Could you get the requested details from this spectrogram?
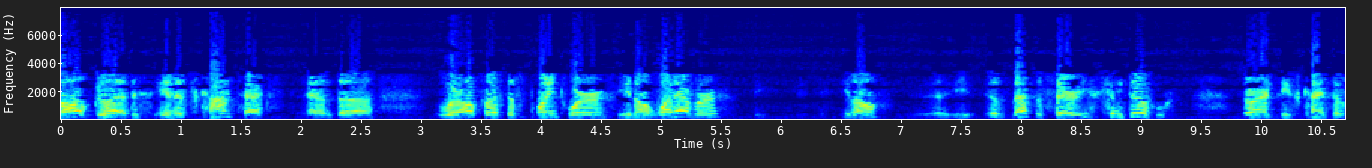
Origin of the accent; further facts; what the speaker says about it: Detroit, Michigan, United States; I came from Detroit, and my father was an auto worker, and my parents were European immigrants.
